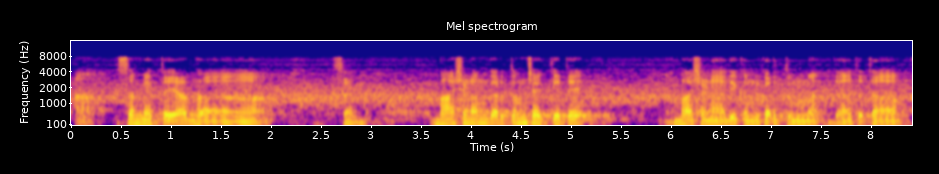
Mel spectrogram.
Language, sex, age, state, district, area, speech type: Sanskrit, male, 18-30, Karnataka, Uttara Kannada, urban, spontaneous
